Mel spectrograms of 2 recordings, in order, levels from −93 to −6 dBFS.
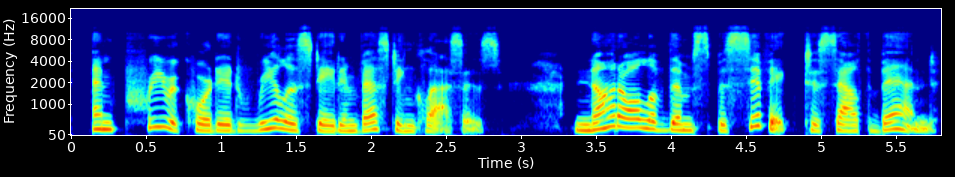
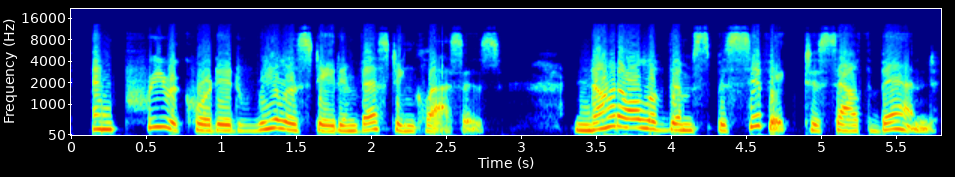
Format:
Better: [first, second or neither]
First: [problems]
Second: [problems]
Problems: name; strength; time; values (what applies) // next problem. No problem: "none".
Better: first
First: none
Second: distortion; slight; 10% of the sound clipped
